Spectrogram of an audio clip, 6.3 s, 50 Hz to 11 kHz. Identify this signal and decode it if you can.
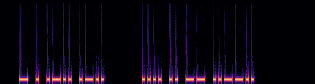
Morse code, heard as a keyed tone, about 22 wpm, 700 Hz. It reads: TELL HIM?
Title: 2x Word-Spacing - Sentences from Top 200 Words - 22wpm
